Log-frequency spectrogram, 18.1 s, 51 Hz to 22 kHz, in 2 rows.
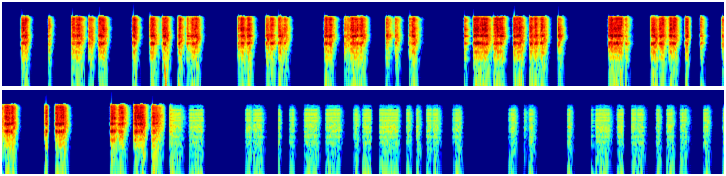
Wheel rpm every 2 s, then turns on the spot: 140, 140, 150, 160, 160, 110, 0, 0, 0.
none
